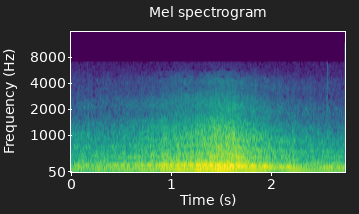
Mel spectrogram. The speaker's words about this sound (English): As the car stopped, the first post office van was already approaching.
